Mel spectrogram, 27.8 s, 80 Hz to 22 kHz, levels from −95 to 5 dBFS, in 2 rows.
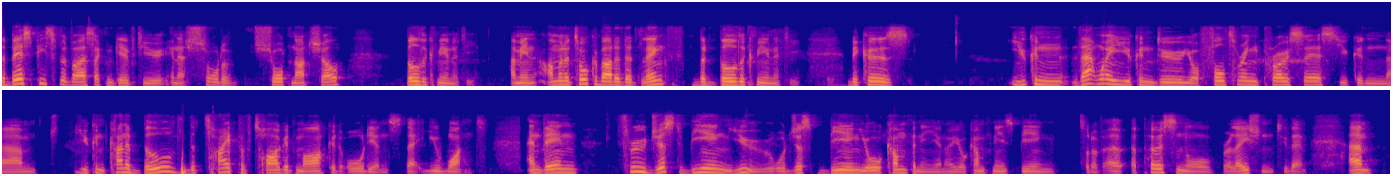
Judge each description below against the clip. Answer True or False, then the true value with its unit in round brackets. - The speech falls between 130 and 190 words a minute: True (185 wpm)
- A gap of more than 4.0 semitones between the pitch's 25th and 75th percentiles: True (5.4 semitones)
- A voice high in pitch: False (140 Hz)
